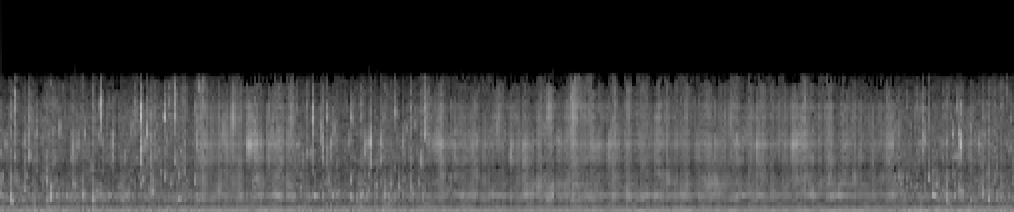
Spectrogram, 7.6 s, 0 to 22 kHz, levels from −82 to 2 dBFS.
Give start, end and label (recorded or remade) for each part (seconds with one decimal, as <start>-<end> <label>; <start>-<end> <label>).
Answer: 0.0-1.5 recorded; 1.5-2.2 remade; 2.2-3.2 recorded; 3.2-6.7 remade; 6.7-7.6 recorded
